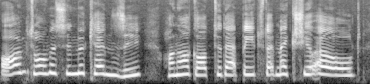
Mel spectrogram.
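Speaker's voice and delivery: very high, squeaky cartoon mouse voice. Pretending to be Thomasin McKenzie, in a cartoon mouse voice. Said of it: "now I sound like a mouse".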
